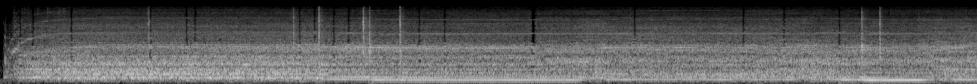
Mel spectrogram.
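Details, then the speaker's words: Kirby Ultimate G Diamond Edition bagged vacuum, first test run on carpet with new bag: strong even motor whine at constant pitch, self-propelled drive humming very quietly underneath. Normal running. "Self-propelled drive is very quiet."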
